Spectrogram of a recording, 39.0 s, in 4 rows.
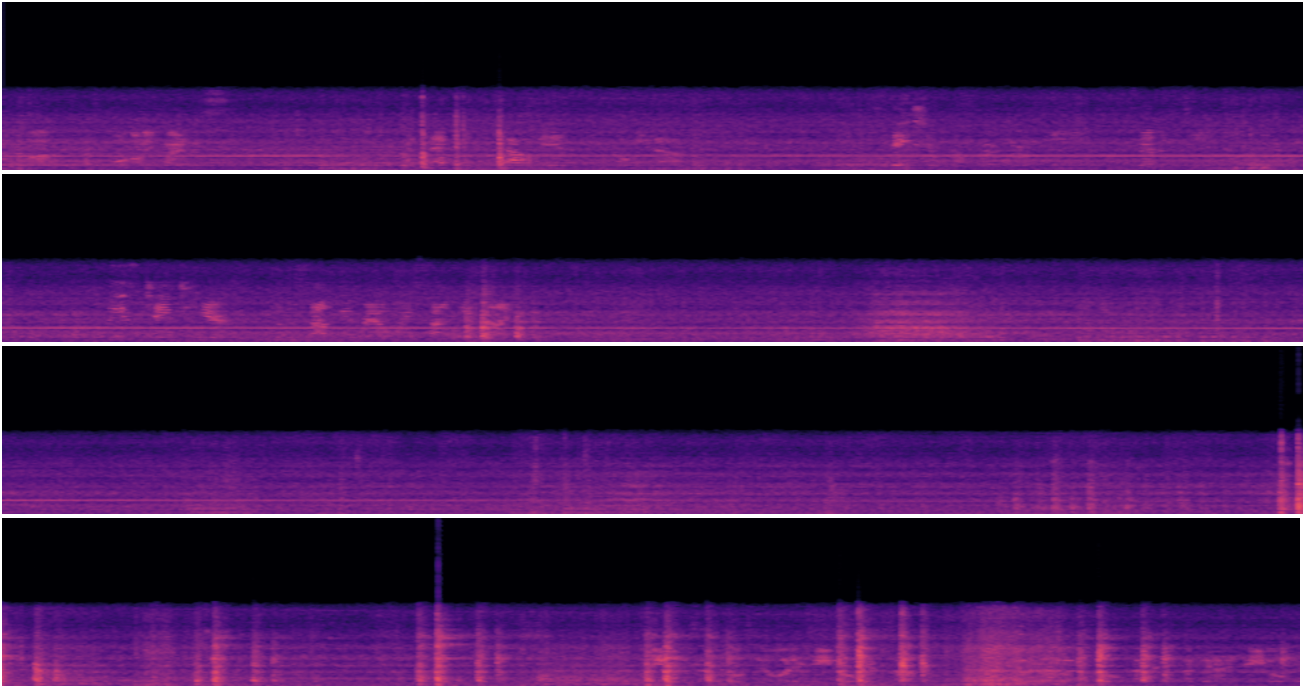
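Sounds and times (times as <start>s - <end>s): faint train whine: 0.0s - 39.0s
train rumble inside car: 0.0s - 39.0s
wheels clicking over rail joints: 32.3s - 34.8s.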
